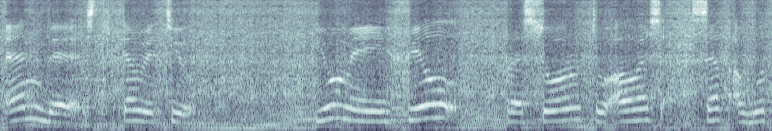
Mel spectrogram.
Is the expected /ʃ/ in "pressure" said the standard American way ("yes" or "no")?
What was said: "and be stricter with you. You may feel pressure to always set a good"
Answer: no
